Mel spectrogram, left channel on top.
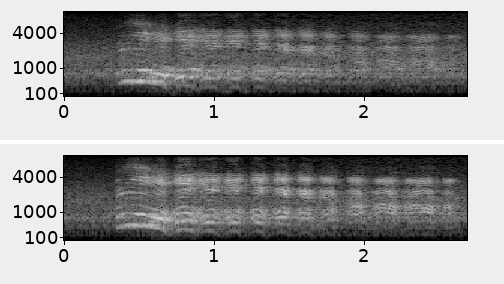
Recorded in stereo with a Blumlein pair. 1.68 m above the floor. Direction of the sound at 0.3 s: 55° right.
